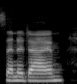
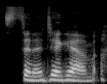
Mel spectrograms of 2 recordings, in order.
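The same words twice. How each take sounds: First: Cinedigm said as sin-uh-dime; corrected pronunciation. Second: Cinedigm said as sin-uh-dig-um with a hard g; wrong pronunciation. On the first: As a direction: Cinedigm ending in dime, settled and plain. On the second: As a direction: Cinedigm ending in dig-um, louder. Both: Shown as a demonstration. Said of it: "I always pronounce things weird sometimes".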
